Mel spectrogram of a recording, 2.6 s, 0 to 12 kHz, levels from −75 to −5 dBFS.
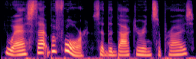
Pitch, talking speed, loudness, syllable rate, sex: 195 Hz, 205 wpm, -20 LUFS, 6.1 syllables/s, female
